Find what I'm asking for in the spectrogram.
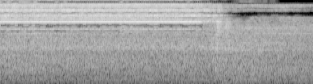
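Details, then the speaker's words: Hub motor on a sine wave controller with the hall sensor wire disconnected: steady, piercing high whine with several stacked tones, cut off abruptly; hub motor electrical whine from disconnected hall sensor. "When there's a whole sensor area or the hole while it isn't properly connected, you'll hear this sound."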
